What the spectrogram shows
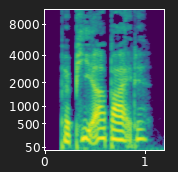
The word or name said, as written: papirarbejde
